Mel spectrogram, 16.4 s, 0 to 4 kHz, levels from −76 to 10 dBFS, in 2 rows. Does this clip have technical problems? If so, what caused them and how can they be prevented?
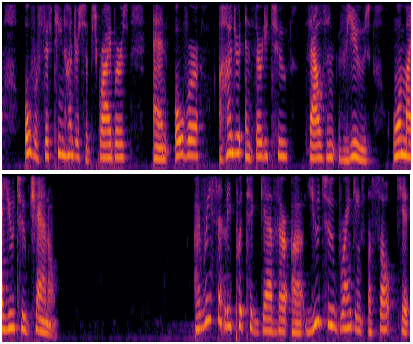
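No, nothing technical gets in the way here, so there's no cause to track down and nothing you need to do differently next time.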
